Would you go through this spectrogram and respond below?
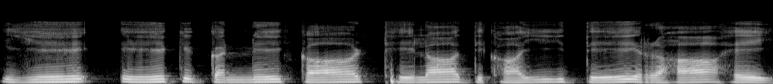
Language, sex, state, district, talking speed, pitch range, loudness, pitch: Hindi, male, Rajasthan, Jaipur, 70 wpm, 105-120 Hz, -14 LUFS, 115 Hz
